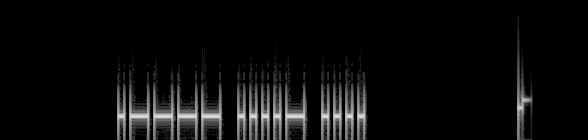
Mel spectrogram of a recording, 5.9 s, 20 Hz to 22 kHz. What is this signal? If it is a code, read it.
Morse code, heard as a keyed tone, about 19 wpm, 700 Hz. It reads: 14H
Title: Three Challenging Letter-Number Combinations 20wpm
